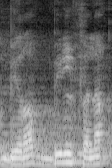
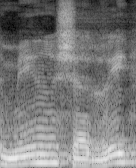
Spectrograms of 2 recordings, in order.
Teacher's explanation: را کے نیچے حرکت ہے، اس لیے یہ موٹے سے باریک ہو چکا ہے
